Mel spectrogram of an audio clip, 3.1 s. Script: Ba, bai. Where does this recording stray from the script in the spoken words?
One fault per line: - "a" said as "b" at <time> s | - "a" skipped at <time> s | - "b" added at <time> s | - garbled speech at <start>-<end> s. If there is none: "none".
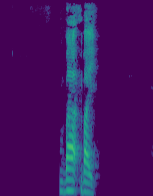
none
